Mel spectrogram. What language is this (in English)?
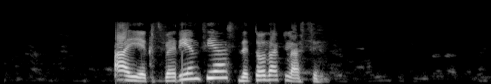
Galician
